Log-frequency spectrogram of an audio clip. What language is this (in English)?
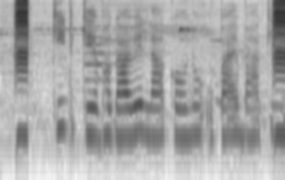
Bhojpuri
